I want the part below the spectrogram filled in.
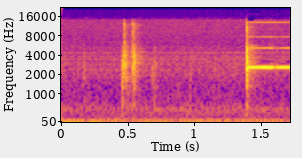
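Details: DT830D multimeter: after handling clicks, a steady high continuity beep with nothing connected, stopping briefly then resuming; caused by a burnt SMD resistor (132), fixed by replacing it.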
